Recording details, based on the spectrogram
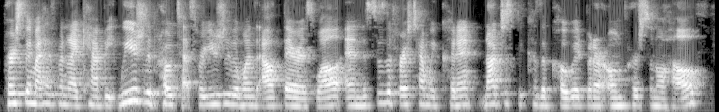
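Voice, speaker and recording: Woman guest, 30s, from El Salvador by way of Los Angeles; slightly low voice, reflective, halting delivery. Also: fairly bright tone. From El Salvador, raised in Los Angeles. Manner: reflective, earnest, with frequent fillers and restarts. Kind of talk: conversational interview.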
